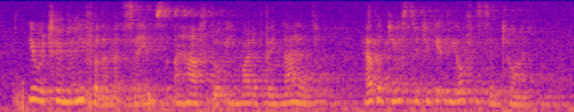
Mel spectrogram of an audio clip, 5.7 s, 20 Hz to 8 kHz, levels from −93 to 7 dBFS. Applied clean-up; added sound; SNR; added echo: none; Fireworks / Ocean; 12 dB; reverberation time 2.3 s.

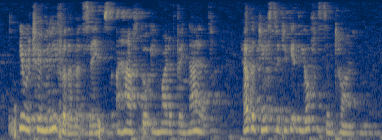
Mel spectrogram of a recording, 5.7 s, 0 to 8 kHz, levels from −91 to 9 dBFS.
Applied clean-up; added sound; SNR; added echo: classical method WPE with log-MMSE.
